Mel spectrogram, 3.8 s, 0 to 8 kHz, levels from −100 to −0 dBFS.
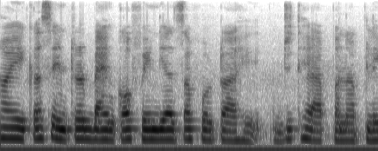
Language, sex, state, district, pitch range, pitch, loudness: Marathi, female, Maharashtra, Dhule, 145-160 Hz, 155 Hz, -15 LUFS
